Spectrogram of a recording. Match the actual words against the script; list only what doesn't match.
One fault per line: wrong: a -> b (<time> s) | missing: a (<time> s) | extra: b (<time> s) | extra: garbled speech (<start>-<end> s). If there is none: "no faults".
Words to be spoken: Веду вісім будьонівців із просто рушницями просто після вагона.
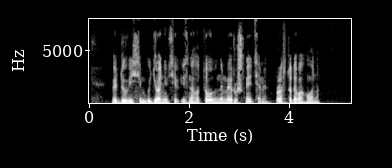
wrong: просто -> наготовленими (2.0 s)
wrong: після -> до (4.0 s)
